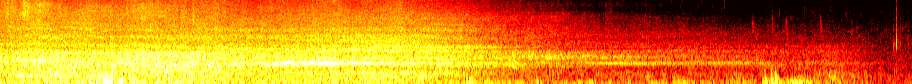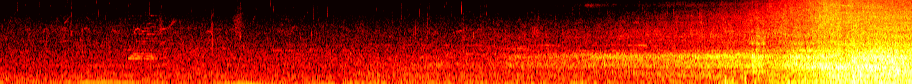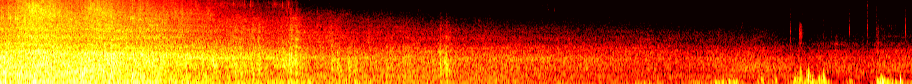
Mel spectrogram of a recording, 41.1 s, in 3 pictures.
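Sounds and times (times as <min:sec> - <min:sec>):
electric train rumbling past: 0:00.0 - 0:13.2, 0:21.2 - 0:40.1.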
